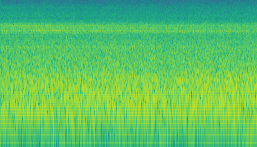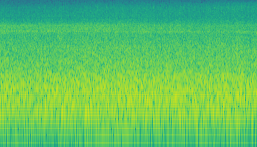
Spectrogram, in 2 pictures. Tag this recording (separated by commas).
Rustling leaves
